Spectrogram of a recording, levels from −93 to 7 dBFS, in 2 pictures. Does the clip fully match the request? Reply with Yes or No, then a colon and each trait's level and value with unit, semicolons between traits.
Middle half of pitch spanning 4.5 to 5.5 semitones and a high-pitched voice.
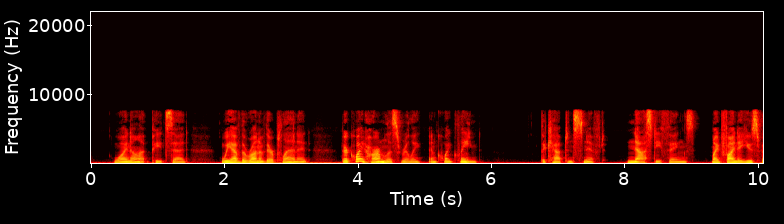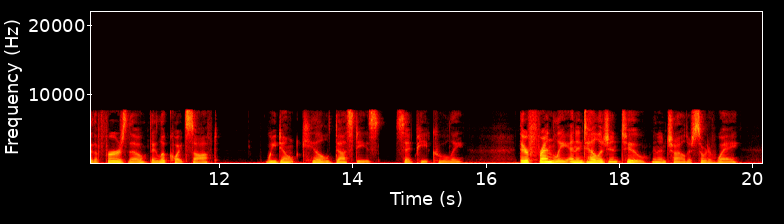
No: average, 4.8 semitones; medium, 155 Hz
